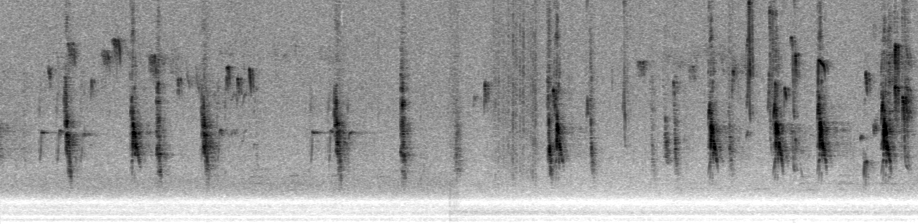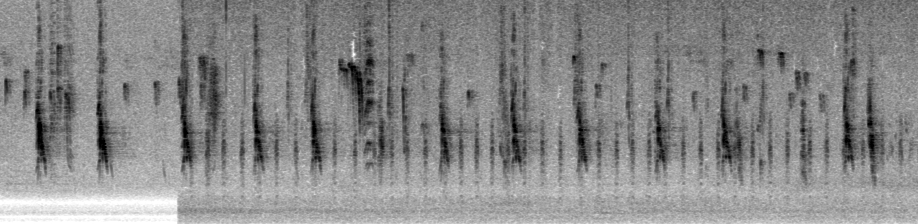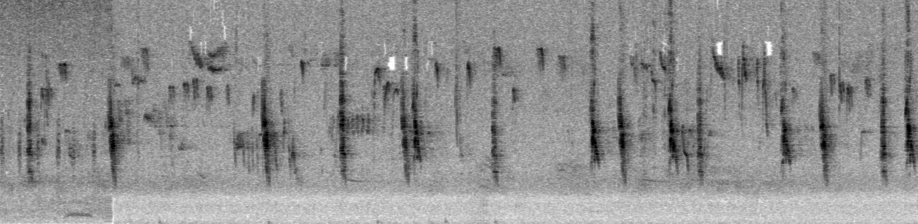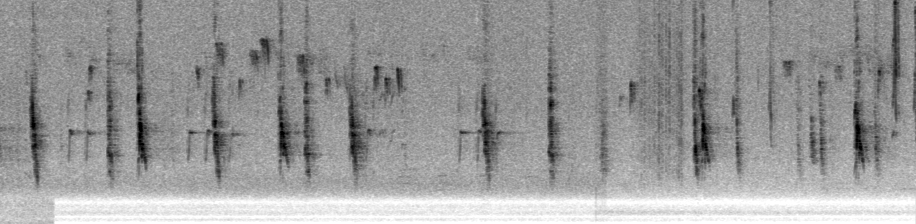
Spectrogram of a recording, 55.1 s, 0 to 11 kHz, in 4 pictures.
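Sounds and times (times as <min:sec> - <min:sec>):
small songbirds chirping: 0:00.0 - 0:05.4, 0:08.2 - 0:55.0
faint steady background hiss: 0:00.0 - 0:55.0.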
